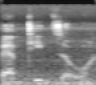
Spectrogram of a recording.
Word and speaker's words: baptizo: It actually sounds like baptizo. That's what the Greek word is actually pronounced.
